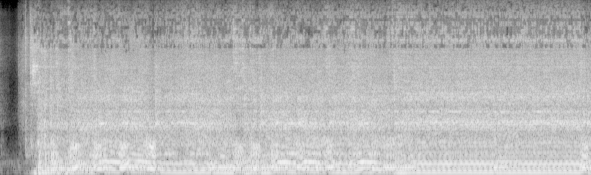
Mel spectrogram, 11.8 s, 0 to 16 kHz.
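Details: Kawasaki Bayou 220 ATV, sat eight years, after carburetor cleaning: after starting, single settles into steady even thump with light throttle blips, runs clean; some smoke clearing, air filter off, slight fuel line leaks. Normal running.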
